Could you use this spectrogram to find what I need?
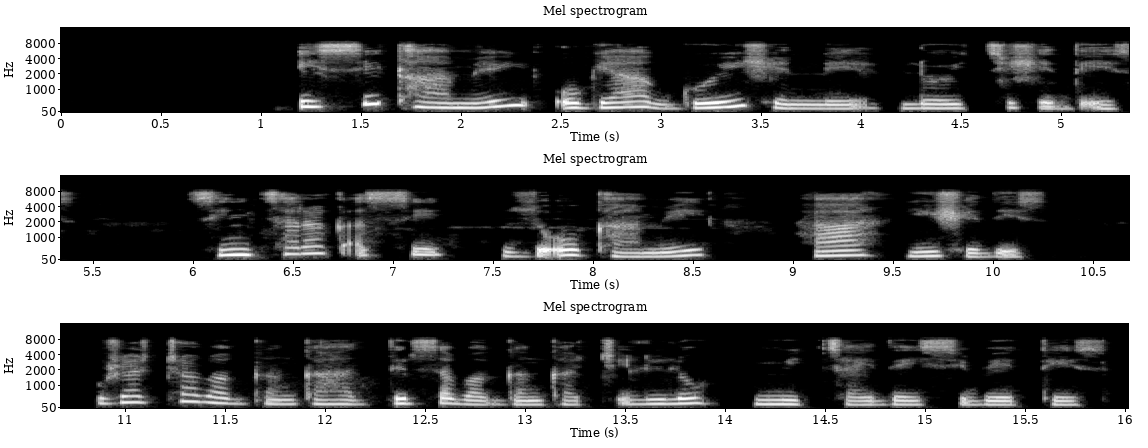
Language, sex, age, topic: Gamo, female, 25-35, government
